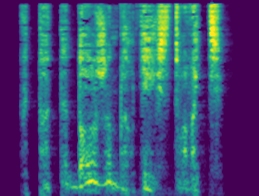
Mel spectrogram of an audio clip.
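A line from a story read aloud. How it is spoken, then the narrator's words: Whisper. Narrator (Russian): прошептала Амбридж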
